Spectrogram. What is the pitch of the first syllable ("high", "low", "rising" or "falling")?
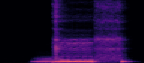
high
